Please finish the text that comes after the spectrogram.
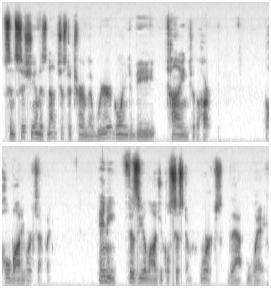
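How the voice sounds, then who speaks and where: Husky-voiced man lecturing on physiology. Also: on the low side, pushed and bright, poor audio. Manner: repetitive, checks understanding with the audience; stretches out key terms slowly. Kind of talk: recorded lecture.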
